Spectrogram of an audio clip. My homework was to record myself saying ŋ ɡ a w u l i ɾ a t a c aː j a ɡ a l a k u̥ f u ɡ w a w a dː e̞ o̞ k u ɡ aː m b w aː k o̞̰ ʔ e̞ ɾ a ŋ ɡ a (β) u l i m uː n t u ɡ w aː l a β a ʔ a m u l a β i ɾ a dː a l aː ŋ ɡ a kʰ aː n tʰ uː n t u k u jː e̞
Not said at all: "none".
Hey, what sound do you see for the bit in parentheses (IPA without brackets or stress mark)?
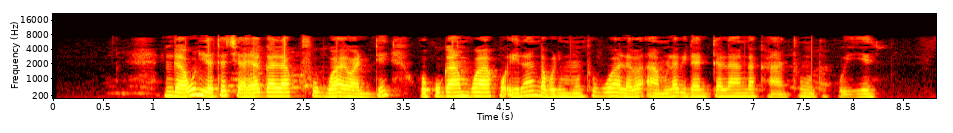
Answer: β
